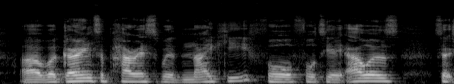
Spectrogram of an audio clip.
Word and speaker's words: Nike: In the UK we say Nike, but the correct way to say it is Nike because it's named after the Greek goddess.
